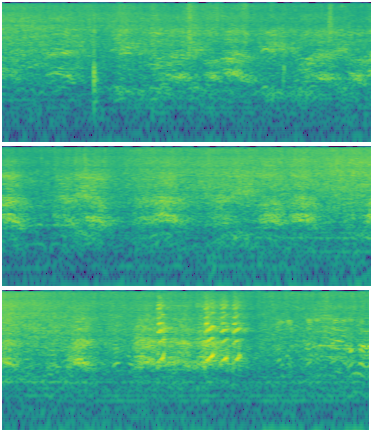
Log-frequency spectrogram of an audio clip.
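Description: A crowd of men and women cheers and chants loudly in rhythm nearby.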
